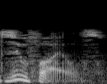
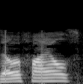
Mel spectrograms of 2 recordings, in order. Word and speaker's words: zoophiles: What do you think about zoo files? Why... – Let's go back a little on that one. I think it's technically pronounced zoophiles, because I think that's the correct pronunciation of the prefix.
